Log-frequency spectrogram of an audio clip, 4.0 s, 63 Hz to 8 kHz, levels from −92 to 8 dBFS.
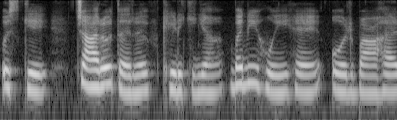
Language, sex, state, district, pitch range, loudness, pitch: Hindi, female, Chhattisgarh, Korba, 195-230 Hz, -17 LUFS, 200 Hz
